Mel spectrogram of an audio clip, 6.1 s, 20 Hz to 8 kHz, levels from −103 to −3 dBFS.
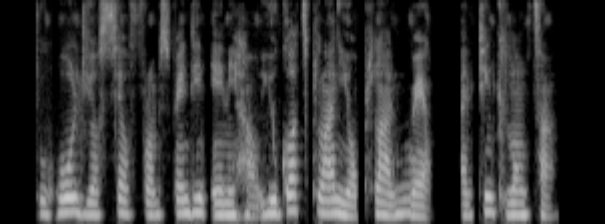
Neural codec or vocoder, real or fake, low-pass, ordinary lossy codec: none; real; none; none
